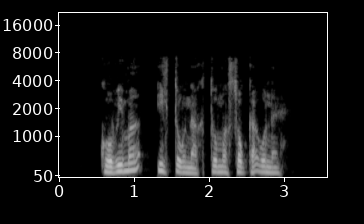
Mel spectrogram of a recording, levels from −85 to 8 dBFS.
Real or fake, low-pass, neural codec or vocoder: real; 7.2 kHz; none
